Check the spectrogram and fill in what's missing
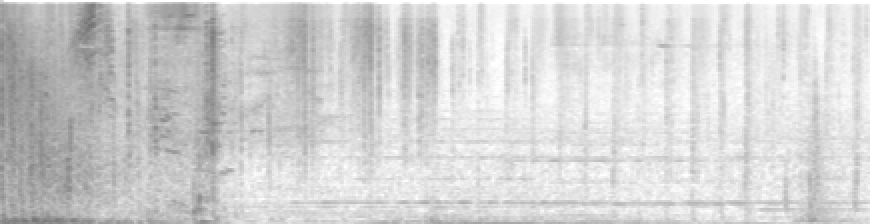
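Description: A Bombarda spell in Hogwarts Legacy bursts with a loud explosive boom right at the start, then its rumble gives way to quieter footsteps and ambient game sounds.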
